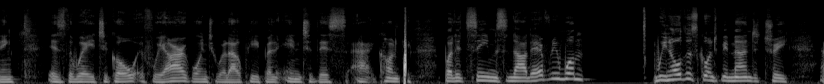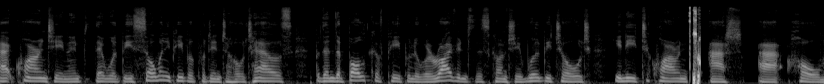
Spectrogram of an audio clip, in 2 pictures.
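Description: At 3.99 to 4.09 s, damaged data in the compressed stream briefly garbles the speech. The decoder misreads corrupted frames and loses sync. It happens again at 15.09 to 15.27 s, just after "told you need to".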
